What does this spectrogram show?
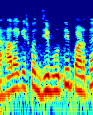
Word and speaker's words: Djibouti: ठीक है, DJIBOUTI ऐसे करके इस कंट्री का नाम, तो जिबूती पढ़ा जाता है। लेकिन आप याद करने के लिए इसको डी भी आगे प्रोनाउंस कर सकते हैं, ऐसा डी साइलेंट रहता है।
